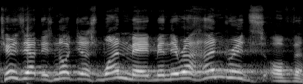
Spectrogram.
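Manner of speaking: loud shout.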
